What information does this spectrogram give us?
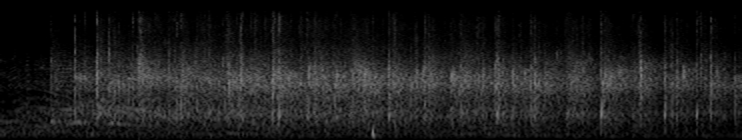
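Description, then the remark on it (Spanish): An audience breaks into steady applause, a dense wash of many hands clapping that starts abruptly and holds at an even, fairly loud level throughout, with a few sharper claps standing out. “Quedaron como con ganas de aplaudir.”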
